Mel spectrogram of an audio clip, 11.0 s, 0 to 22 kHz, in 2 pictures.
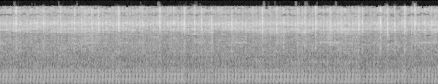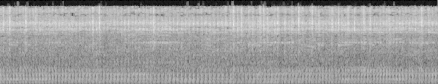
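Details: John Deere 6200-watt generator with a carburetor varnished by four-year-old fuel. Even after cleaning, with the choke fully off, the beat wanders and surges instead of holding steady and the outlets give no power. A replacement carburetor was ordered.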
